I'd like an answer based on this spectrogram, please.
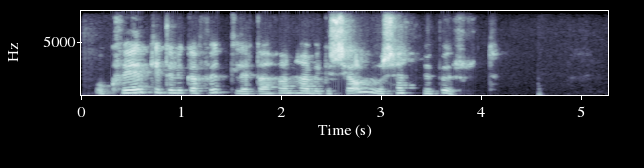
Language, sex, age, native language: Icelandic, female, 40-49, Icelandic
